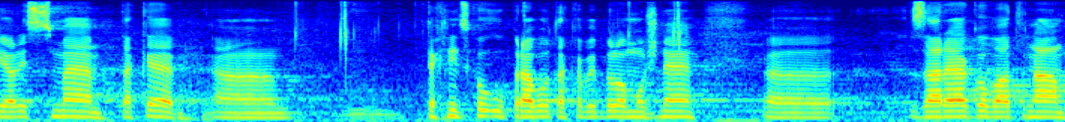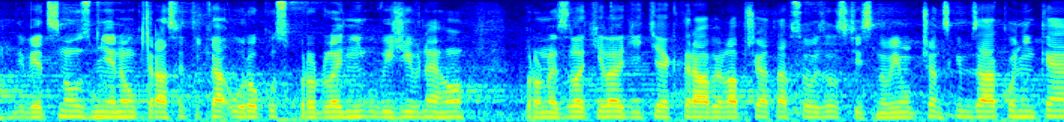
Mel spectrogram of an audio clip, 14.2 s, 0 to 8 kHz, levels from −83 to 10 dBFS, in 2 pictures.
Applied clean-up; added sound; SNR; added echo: none; Crack / Crushing; 20 dB; none.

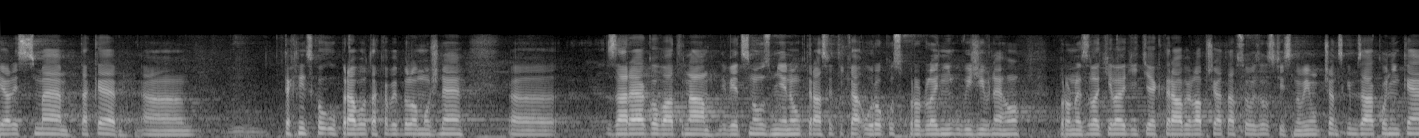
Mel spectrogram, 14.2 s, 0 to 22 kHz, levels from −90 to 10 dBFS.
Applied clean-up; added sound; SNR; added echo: none; none; none; none.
